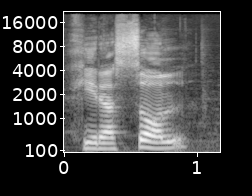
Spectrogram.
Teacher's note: so we must stress the last syllable we must stress the soul part and we do stress the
